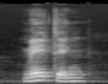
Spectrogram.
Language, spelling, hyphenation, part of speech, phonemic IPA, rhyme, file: Dutch, meting, me‧ting, noun, /ˈmeː.tɪŋ/, -eːtɪŋ, Nl-meting.ogg
- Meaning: measurement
